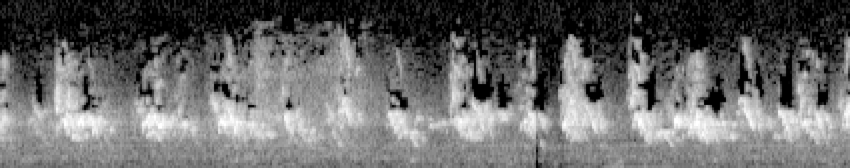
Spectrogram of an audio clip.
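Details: Common kestrel in the Eifel, Germany: rapid bursts of shrill, harsh, rasping notes repeated several times per second, with brief pauses between bursts and no other clear sounds.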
